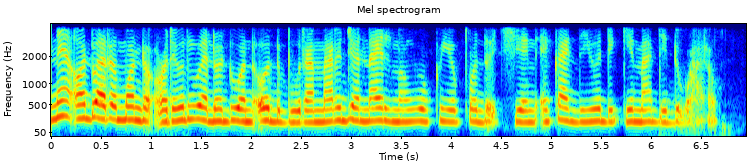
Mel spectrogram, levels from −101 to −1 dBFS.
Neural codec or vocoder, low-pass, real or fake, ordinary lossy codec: codec, 24 kHz, 1 kbps, SNAC; 3.6 kHz; fake; none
